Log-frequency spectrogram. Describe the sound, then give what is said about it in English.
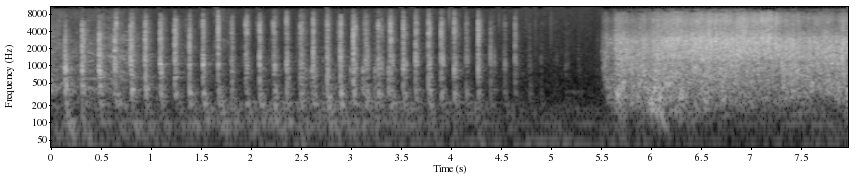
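A steady, rapid chugging like a ship's engine thuds along for several seconds, then gives way to a loud, sustained rush of sea water washing in. “I think I'll run away to sea.”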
